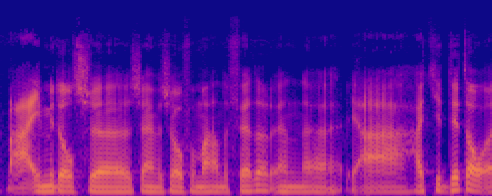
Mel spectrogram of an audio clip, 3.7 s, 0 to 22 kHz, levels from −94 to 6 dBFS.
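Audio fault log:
0.47–0.57 s, lost packet rebuilt from error correction: no gap, but about 60 ms of rougher, noisier speech before "eh zijn we zoveel", fitting three lost packets replayed from low-bitrate copies in later ones. Spectrogram shows grainier, smeared harmonics; waveform stays continuous.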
